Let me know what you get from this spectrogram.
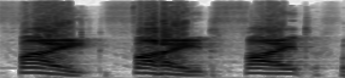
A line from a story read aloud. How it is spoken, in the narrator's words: other students to start shouting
